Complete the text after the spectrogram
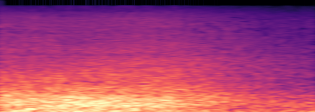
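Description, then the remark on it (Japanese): Ocean waves wash ashore in the morning at sunrise in a steady, broad rush of surf, loud, with a low wind-like roar that eases slightly toward the end. No voices are heard. “波の音をお届けしています”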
